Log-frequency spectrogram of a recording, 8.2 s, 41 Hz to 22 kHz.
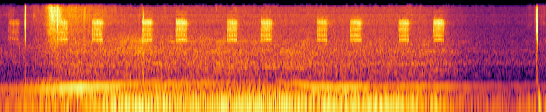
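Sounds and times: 
corncrake rasping double call: 0.0s - 6.8s
continuous vehicle engine rumble: 0.0s - 8.1s.

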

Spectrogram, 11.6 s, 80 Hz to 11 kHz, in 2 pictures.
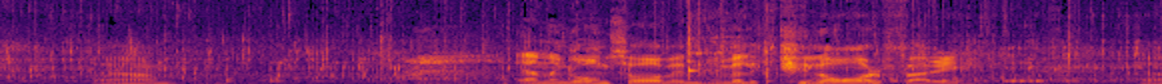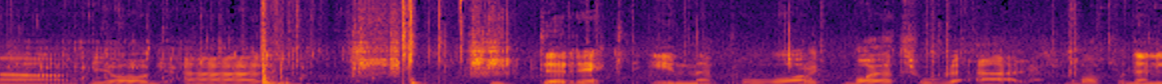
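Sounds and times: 
wine poured into a glass at a wine tasting: 0.0s - 8.4s
speech: 0.4s - 1.6s, 2.6s - 5.0s, 5.7s - 7.4s, 8.2s - 11.6s.

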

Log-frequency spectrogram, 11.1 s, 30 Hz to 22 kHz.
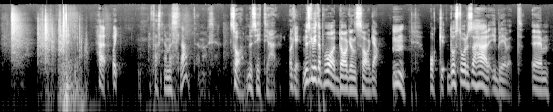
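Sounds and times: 
rustling of dropped paper: 0.0s - 2.4s
objects accidentally dropped on the floor thudding: 0.2s - 1.9s
speech: 2.0s - 2.5s, 3.1s - 11.0s.

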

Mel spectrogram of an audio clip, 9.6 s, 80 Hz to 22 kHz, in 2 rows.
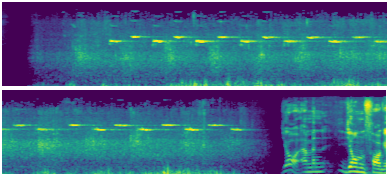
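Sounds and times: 
great tit singing in Christmas lights outside a newspaper office in Norrtälje Sweden: 1.3s - 8.0s
speech: 8.4s - 9.6s.

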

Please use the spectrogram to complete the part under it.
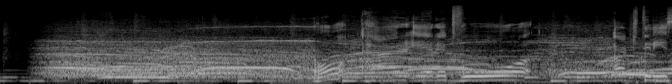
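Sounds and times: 
large stadium crowd booing activists on running track: 0.4s - 6.7s
stadium crowd whistles: 1.8s - 3.5s.

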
